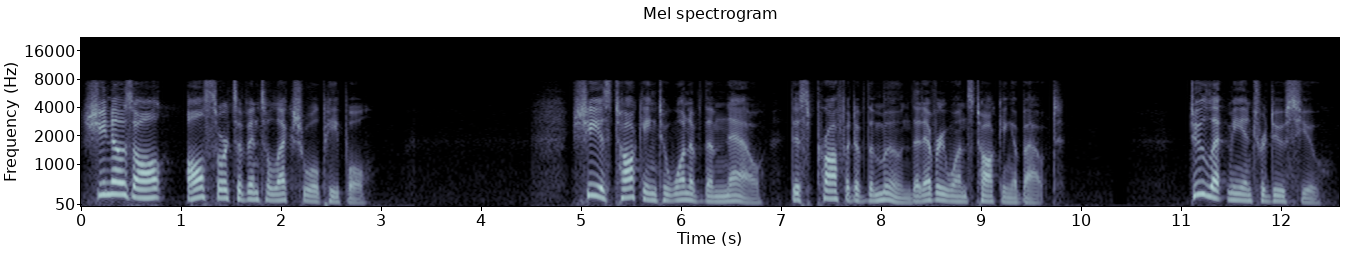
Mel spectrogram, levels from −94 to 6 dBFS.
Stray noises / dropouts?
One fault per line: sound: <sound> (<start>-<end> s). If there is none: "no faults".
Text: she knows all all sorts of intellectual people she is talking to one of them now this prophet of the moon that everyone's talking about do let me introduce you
no faults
